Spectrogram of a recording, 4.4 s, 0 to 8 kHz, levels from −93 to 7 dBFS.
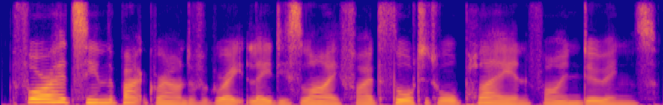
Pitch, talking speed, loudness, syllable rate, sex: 180 Hz, 270 wpm, -20 LUFS, 5.5 syllables/s, female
